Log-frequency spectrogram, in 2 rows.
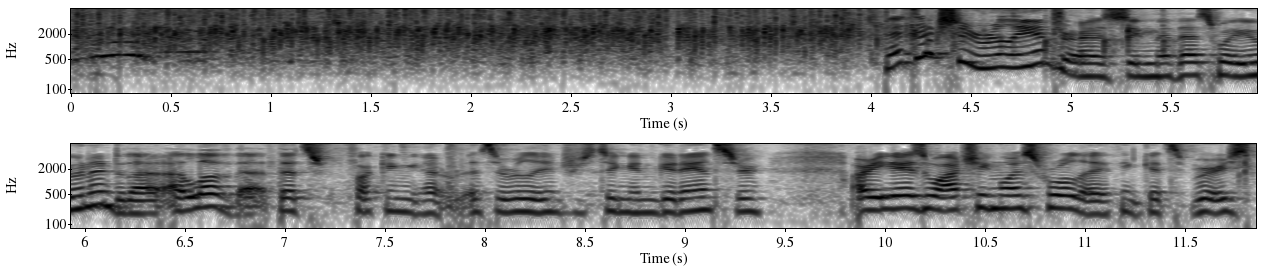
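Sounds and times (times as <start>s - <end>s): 
audience applause for a guest: 0.0s - 5.5s
speech: 4.1s - 11.8s.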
